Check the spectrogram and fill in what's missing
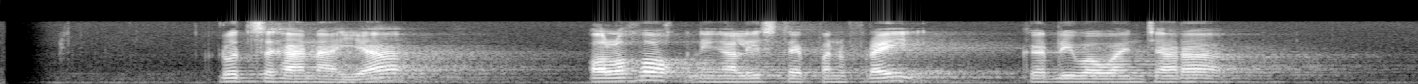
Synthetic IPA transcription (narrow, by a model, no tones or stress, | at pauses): rut̪̚səɦanaja | ɔlɔɦɔk̚niŋalist̪ɛpənfɾejkɨrdiwawaɲt͡ʃaɾa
